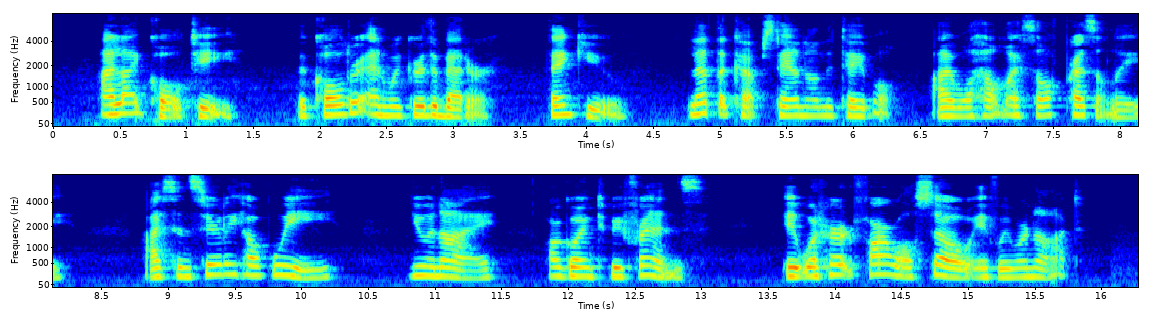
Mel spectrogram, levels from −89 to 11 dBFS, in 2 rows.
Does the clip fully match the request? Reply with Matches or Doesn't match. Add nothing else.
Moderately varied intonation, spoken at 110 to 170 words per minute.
Doesn't match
